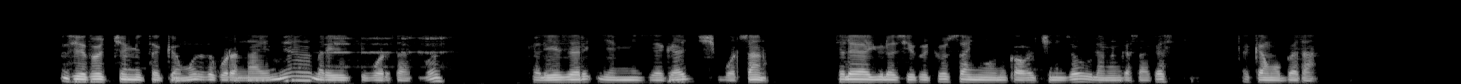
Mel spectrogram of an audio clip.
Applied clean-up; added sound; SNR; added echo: neural mask model RNNoise.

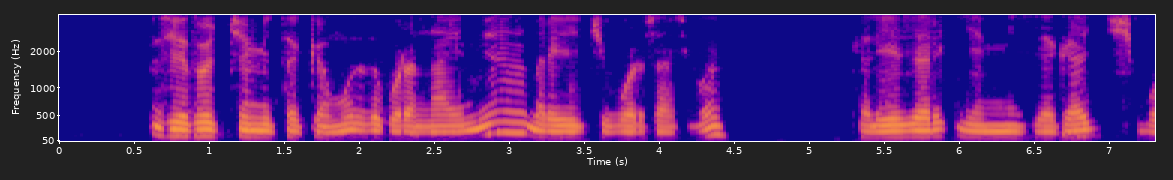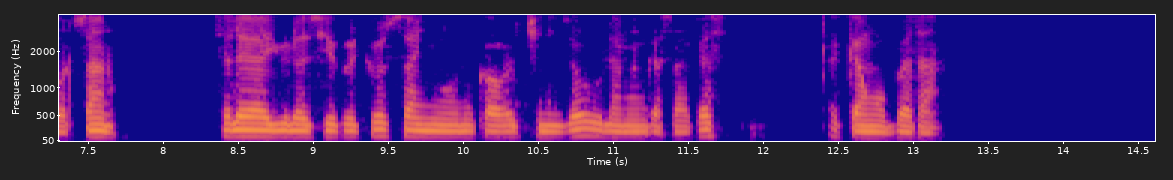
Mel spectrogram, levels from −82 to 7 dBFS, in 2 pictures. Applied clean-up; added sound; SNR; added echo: neural mask model Resemble Enhance denoiser.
